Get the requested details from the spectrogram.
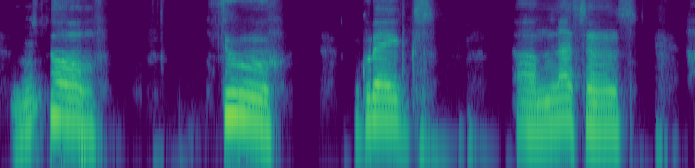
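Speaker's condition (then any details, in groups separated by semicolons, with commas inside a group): Cerebral palsy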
